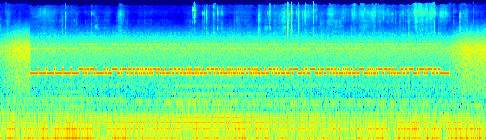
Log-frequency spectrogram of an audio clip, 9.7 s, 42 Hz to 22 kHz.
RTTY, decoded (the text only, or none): 53844 80667 66861 79252 61963 89338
